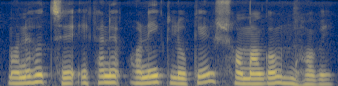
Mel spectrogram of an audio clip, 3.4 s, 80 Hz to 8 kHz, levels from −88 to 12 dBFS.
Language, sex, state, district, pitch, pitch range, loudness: Bengali, female, West Bengal, Cooch Behar, 190 Hz, 175-215 Hz, -14 LUFS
